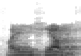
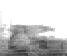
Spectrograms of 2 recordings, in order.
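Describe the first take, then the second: First: The h is followed by a y glide. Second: The h is said plainly, with no y glide. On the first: The speaker calls it right. "যারা যারা এরকম বলছেন হিয়াম, তারাই ঠিক" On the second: The speaker calls it wrong. "মাইহাম হবে না"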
